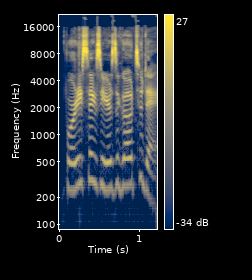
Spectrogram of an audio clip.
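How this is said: The voice falls at the end like a statement. It sounds like a statement. "sounds more like a statement"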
